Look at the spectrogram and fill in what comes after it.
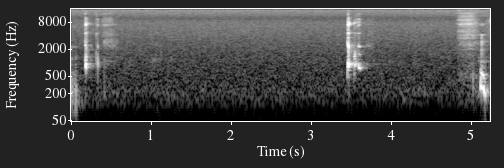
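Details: Baby hiccups: three abrupt little infant hiccup sounds spaced a few seconds apart against near silence.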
